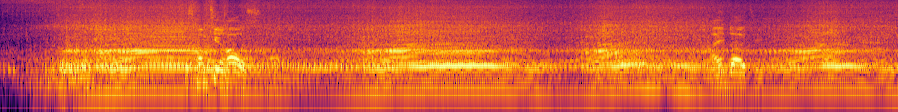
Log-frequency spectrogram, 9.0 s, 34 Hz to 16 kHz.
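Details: 2002 Toyota Corolla 1.6-litre engine: revs rise and fall smoothly, with a brief tinny rattle over it at higher revs, pointing to a loose heat shield that can be silenced with one screw.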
